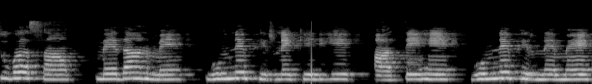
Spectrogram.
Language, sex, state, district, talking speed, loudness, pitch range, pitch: Hindi, female, Bihar, Lakhisarai, 120 wpm, -20 LUFS, 230-255 Hz, 235 Hz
